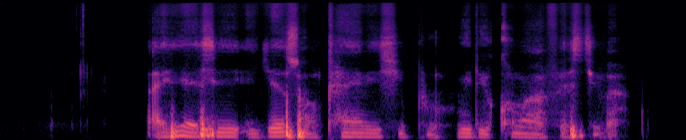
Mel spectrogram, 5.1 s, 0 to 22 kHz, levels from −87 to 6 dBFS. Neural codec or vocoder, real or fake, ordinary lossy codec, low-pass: autoencoder, 48 kHz, 32 numbers a frame, DAC-VAE, trained on Japanese speech; fake; none; none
